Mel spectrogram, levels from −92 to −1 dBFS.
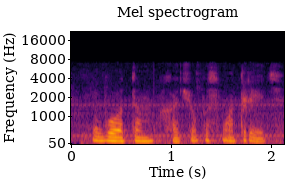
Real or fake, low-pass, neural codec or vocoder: real; 7.2 kHz; none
